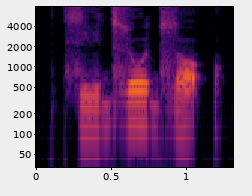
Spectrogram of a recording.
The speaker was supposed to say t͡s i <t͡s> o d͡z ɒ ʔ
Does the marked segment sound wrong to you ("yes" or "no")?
yes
